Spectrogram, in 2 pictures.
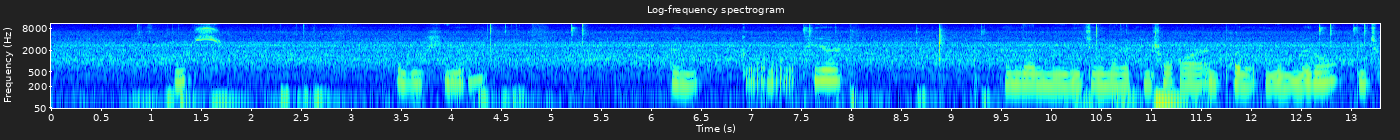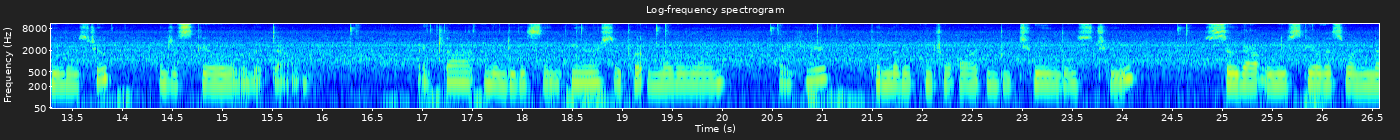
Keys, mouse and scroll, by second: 1.8-2.6 scroll down 3, 2.6 ctrl+z, 4.5 ctrl+r, 8.2-8.9 scroll up 5, 8.9 shift+scroll up 1, 9.0 shift+middle click, 9.5-10.8 scroll down 3, 10.8 ctrl+r, 14.0 s, 17.2 shift+middle click, 17.6-18.1 scroll up 2, 18.1-18.7 scroll down 1, 18.7 ctrl+r, 21.1 ctrl+r, 25.9 s.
